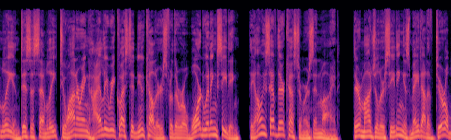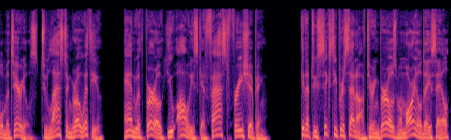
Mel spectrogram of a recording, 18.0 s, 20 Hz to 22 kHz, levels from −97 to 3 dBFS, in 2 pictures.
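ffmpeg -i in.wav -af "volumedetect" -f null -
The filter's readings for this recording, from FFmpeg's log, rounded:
mean_volume: -25.4 dB
max_volume: -9.6 dB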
